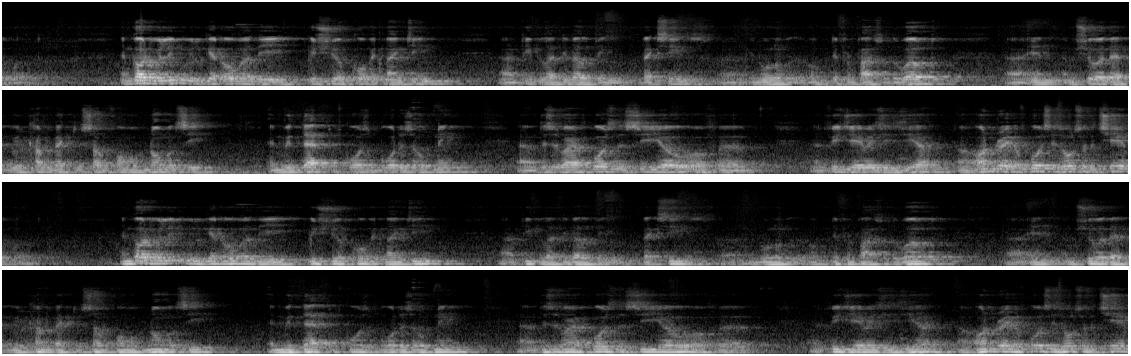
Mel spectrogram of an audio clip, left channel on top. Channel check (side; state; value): both; normal; correlation 0.54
